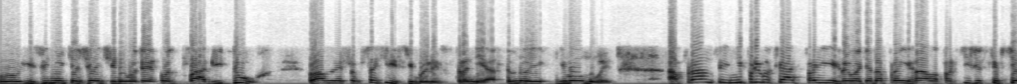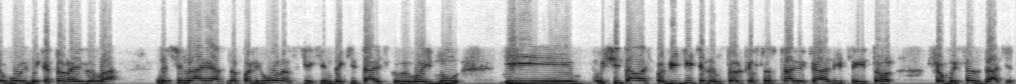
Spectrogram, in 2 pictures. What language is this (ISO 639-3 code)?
rus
